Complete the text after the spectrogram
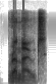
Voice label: "remote", British

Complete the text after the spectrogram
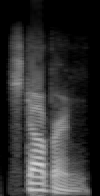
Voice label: "stubborn", American

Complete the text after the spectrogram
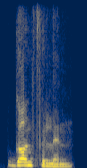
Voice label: "gonfalon", Indian

